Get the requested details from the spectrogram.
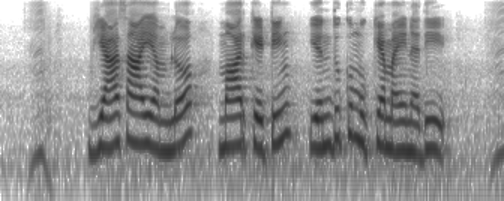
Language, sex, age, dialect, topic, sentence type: Telugu, female, 31-35, Central/Coastal, agriculture, question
